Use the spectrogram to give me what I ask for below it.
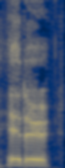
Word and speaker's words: Hider: Top 50 running back in the 2026 class, Savon Hitter. I know before you say it, it's spelled Hider. It's Hitter.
